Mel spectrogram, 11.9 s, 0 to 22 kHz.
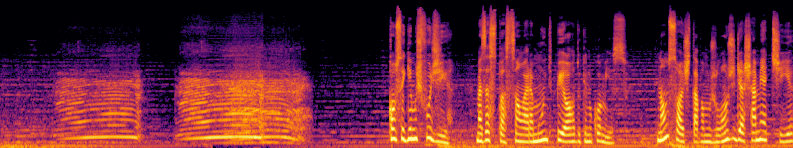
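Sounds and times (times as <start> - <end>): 
cows mooing as a herd enters: 0.8 - 4.7
speech: 5.8 - 11.9.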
